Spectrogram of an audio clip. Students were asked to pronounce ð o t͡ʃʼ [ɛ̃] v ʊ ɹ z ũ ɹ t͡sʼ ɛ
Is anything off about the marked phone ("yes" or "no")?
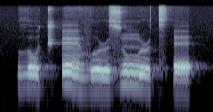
no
